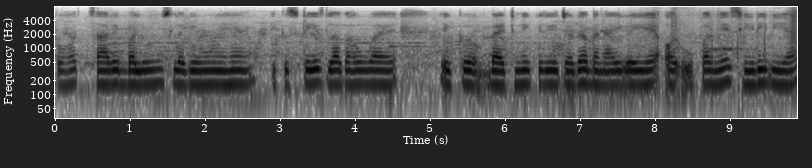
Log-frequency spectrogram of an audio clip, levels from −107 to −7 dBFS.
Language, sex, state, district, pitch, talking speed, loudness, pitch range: Hindi, female, Bihar, West Champaran, 170 Hz, 150 wpm, -17 LUFS, 165-170 Hz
